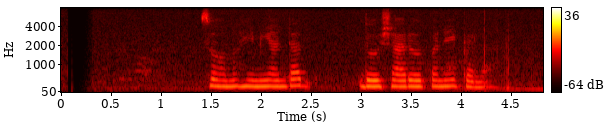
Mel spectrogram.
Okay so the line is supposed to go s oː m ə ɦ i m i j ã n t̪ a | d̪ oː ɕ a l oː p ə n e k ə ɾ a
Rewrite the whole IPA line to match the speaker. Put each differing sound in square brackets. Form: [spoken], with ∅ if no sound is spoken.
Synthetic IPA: s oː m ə ɦ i m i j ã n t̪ a | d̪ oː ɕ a [ɾ] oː p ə n e k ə [l] a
